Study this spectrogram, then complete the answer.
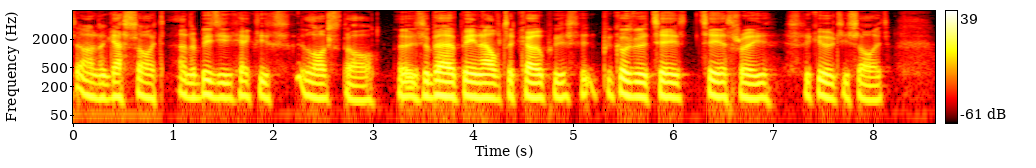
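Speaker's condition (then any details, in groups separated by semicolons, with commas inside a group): Parkinson's; 8 years since diagnosis, tremors controlled by medication, freezing, foot dystonia with clawing, sometimes cannot walk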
